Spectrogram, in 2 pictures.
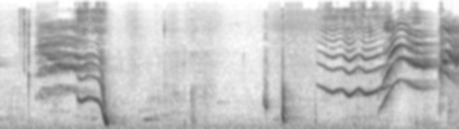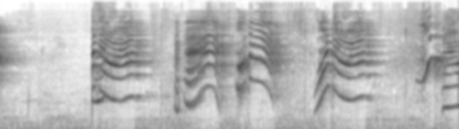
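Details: Pet parrot speaking words such as mummy, papa and radhe radhe in a small room: series of high, squeaky, swooping syllables in repeated phrases, with a downward slide at the start and short pauses between bursts.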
